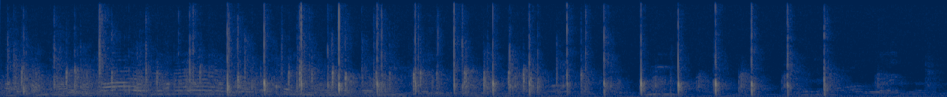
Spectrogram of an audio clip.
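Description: A small audience clapping, the separate claps standing out clearly, with people's voices under it; the clapping thins out and stops near the end.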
